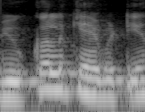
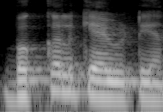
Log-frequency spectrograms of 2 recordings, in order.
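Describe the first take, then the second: First: The first syllable sounds like 'byoo'. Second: The first syllable sounds like 'buh'. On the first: This is how it is said in America and Canada. "ಕೆನಡಾದಾಗ, ಅಮೇರಿಕಾದಾಗ ... ಅಂತ pronounce ಮಾಡ್ತಾರೆ" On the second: This is how it is said in some other places. "ಕೆಲವೊಂದು ಕಡೆ ... ಅಂತಾರೆ"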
